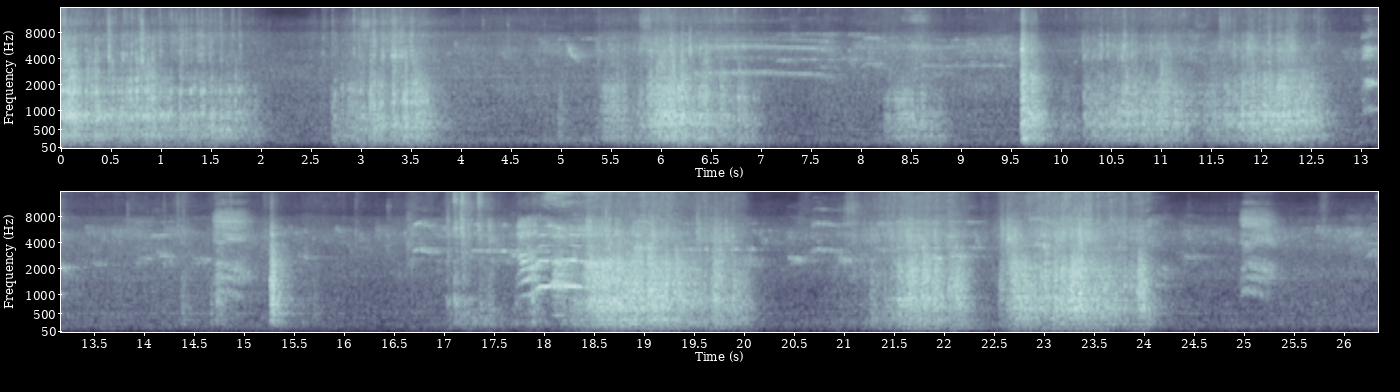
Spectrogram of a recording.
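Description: Plastic chair legs scraping across a concrete floor as a baby walker pushes the chair along, with the walker's wheels rolling. The scraping comes in repeated rough bursts of one to three seconds, with short pauses between pushes.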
